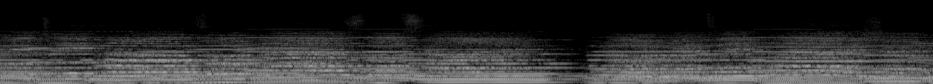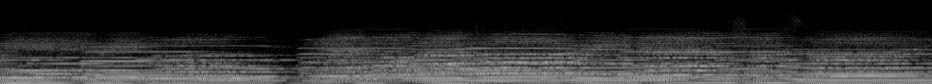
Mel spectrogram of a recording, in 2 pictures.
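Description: Voices singing an Advent hymn in slow, sustained notes, accompanied by organ, with brief pauses between lines about six and twelve seconds in.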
